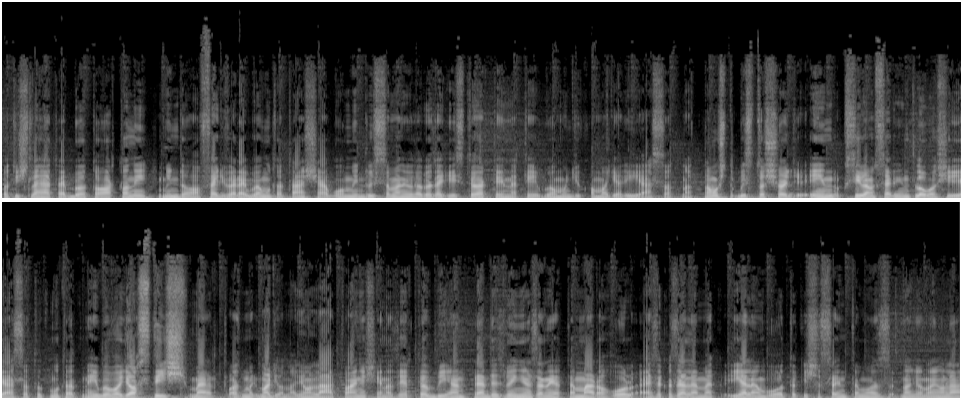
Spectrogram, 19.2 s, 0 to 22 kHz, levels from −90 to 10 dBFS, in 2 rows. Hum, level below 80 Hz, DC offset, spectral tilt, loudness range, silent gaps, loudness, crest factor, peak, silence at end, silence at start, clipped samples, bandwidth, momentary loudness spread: none; -42 dBFS; under 0.1%; -5 dB/octave; 3 LU; none; -19 LUFS; 18 dB; -2 dBFS; 0 s; 0 s; under 0.1%; 18 kHz; 6 LU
